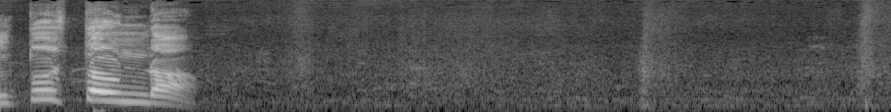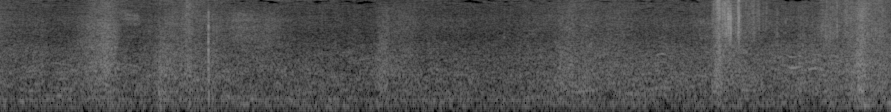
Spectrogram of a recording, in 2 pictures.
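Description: A crowd murmurs quietly.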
